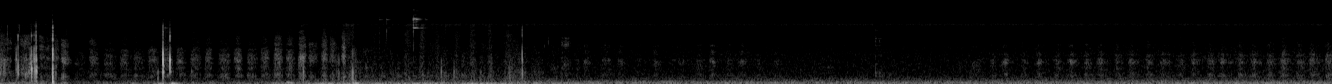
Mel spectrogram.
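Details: Alaskan Malamute wearing a GoPro on his chest, heard up close: rhythmic panting breaths with a few sharp thumps and scuffs early on, then steady, quieter breathing under a constant background hiss.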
